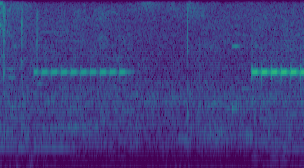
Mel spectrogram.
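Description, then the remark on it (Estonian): A telephone signals an incoming call with a rapid series of short, evenly pulsed electronic beeps, thin and band-limited as if heard over a phone line, pausing briefly before a second, louder burst. “Nüüd on mul teine telefon.”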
